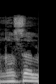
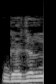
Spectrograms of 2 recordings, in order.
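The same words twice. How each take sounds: First: It begins with a throaty 'gh' and 'z' sound. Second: It begins with a hard 'g' and 'j' sound. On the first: The speaker calls it right. "होता है" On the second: The speaker calls it wrong. "नहीं होता है"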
